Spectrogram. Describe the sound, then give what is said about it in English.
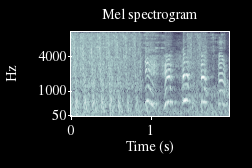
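Gunfire from people shooting at Hurricane Irma in Florida: a few sharp, loud cracks in quick, uneven succession follow a stretch of dense noise. “wanted to get together and shoot at Hurricane Irma. Shoot at the hurricane!”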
